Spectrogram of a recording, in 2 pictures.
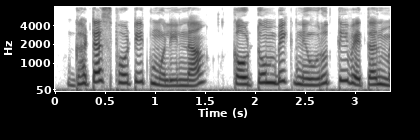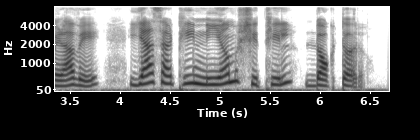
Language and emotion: Marathi, neutral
